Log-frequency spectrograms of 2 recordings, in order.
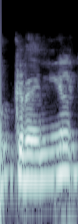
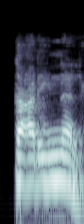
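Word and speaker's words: carinal: Mentally तैयार हो कि जो सॉरी कारिनल है कनियल हम कैनाल पूछ रहे थे। गलत शब्द मैं उच्चारण कर रहा था।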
